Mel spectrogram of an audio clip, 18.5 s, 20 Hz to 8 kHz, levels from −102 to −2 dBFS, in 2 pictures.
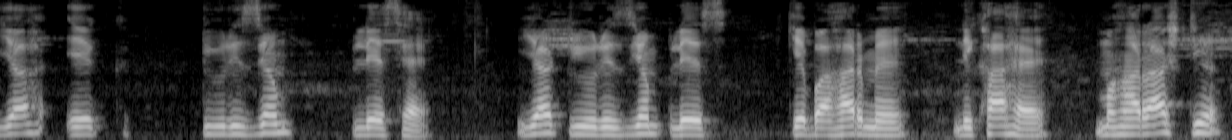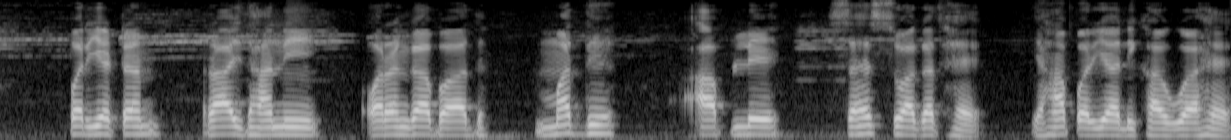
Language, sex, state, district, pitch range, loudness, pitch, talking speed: Hindi, male, Uttar Pradesh, Etah, 150-170 Hz, -29 LUFS, 155 Hz, 95 wpm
